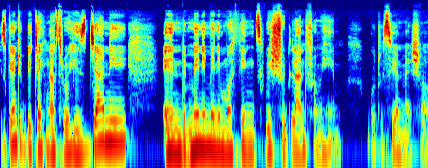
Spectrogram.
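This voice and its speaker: A woman's somewhat breathy voice, very deep and low in pitch, at a fairly quick pace, in a very clean recording with a silent background. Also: ordinary pitch variation, big swings in loudness. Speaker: podcast host. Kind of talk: interview host.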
